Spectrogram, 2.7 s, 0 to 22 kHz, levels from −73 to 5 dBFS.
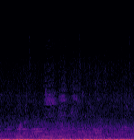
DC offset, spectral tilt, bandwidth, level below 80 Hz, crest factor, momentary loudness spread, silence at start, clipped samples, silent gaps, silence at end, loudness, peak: under 0.1%; -5.5 dB/octave; 13 kHz; -28 dBFS; 10 dB; 1 LU; 0 s; under 0.1%; none; 0 s; -34 LUFS; -14 dBFS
